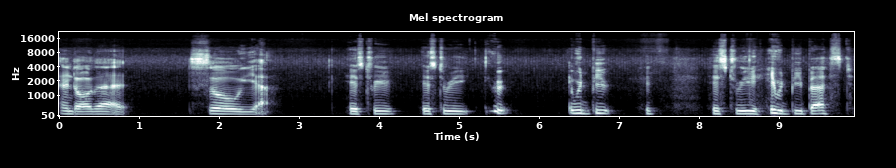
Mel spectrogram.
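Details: Male streamer with a self-reported speech impediment causing stuttering and tripping over words; stuttering.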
